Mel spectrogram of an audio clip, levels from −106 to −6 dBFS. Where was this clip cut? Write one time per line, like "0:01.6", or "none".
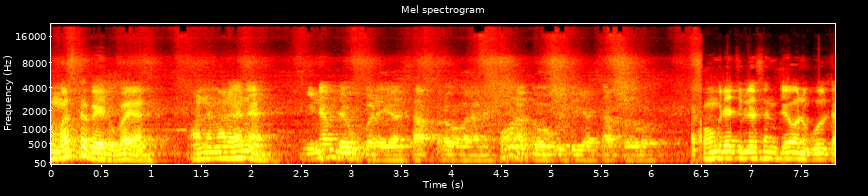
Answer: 0:04.8
0:06.4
